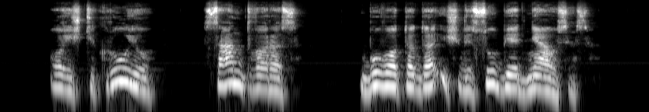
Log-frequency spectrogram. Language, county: Lithuanian, Utena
